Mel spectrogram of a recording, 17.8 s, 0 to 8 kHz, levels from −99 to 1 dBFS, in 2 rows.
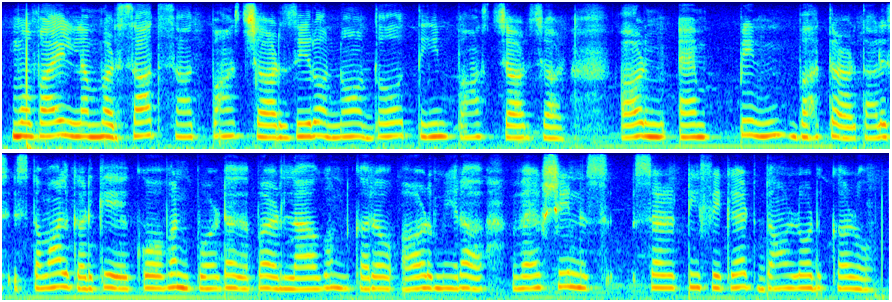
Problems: constant background noise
